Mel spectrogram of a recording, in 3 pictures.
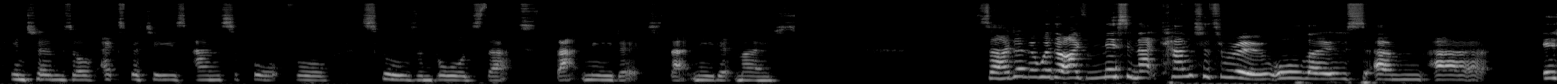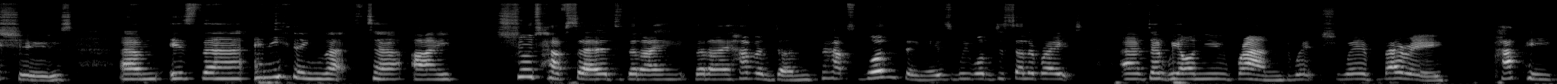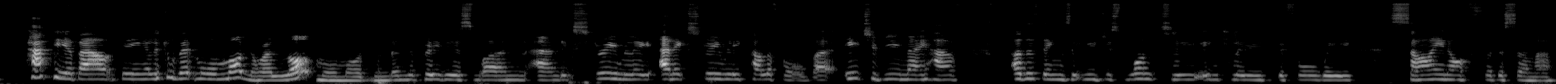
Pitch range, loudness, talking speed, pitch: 210-270 Hz, -29 LUFS, 145 wpm, 235 Hz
